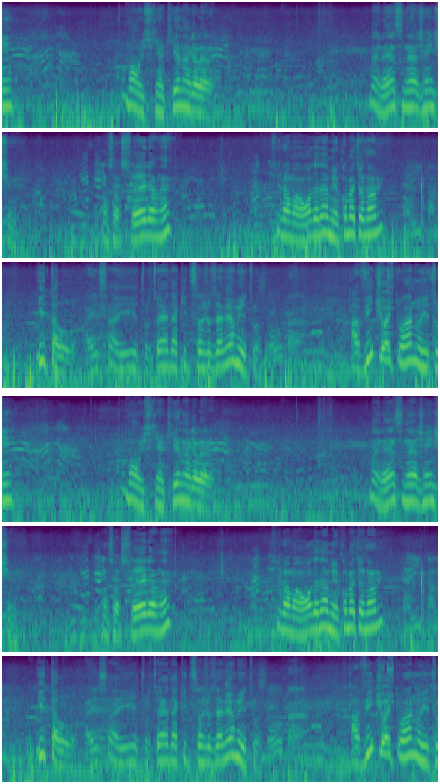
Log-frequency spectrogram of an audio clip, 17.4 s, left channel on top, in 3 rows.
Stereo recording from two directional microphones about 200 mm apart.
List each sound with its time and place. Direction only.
1.7 s speech: 5° left (ahead or behind)
4.9 s speech: 5° left (ahead or behind)
7.2 s speech: 5° left (ahead or behind)
9.5 s speech: 5° left (ahead or behind)
12.1 s speech: 5° left (ahead or behind)
16.3 s speech: centre (ahead or behind)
